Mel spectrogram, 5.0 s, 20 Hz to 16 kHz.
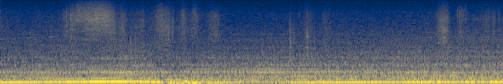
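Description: A 2024 Hyundai Sonata Hybrid Limited accelerates in sport mode, its steady low engine drone and road rumble holding a sustained tone that shifts pitch briefly mid-run, with no speech over it.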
